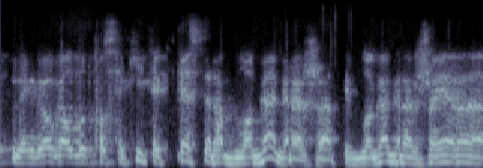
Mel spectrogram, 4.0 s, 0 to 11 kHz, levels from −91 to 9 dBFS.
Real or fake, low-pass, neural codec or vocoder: real; 9.9 kHz; none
